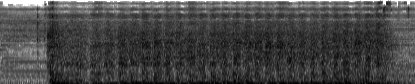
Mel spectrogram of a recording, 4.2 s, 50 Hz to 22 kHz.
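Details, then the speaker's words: LS-swapped Mazda Miata, first start in 7 months after Mishimoto radiator install and fuel system update: starter churns steadily about 3.5 seconds but never fires; owner suspects battery low after a week in the cold; fuel priming. "it doesn't like it whatever it's doing now something i didn't think of is that the battery has been sitting on here for about a week so it could be a little low on uh juice from sitting in the cold"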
